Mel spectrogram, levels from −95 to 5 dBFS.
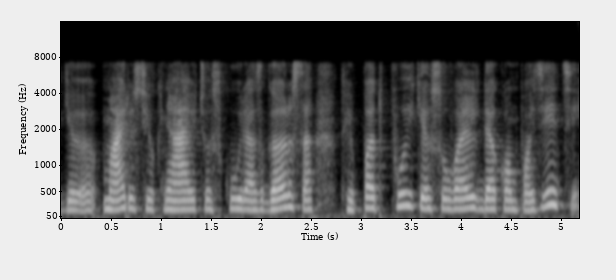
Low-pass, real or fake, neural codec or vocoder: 7.2 kHz; real; none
